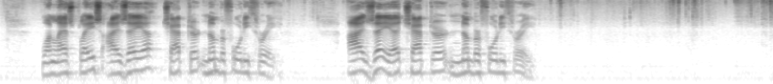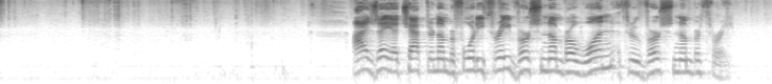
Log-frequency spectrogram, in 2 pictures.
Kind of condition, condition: setting, large echoing room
